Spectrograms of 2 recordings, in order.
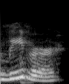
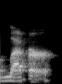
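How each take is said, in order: First: It is said with a British pronunciation. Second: It is said with an American pronunciation.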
